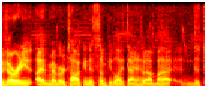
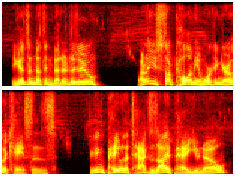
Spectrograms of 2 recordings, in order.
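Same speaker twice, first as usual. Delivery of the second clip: raised, annoyed voice; irritated rebuff; 6 semitones higher, 6 dB louder than usual. Acted. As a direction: complain sharply into the phone. Irritated uncle rebuffing the caller.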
